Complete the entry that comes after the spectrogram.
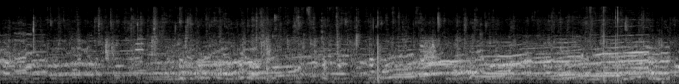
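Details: A layer hen farm of about 1,500 hens in Ujirpur, Barishal, Bangladesh: a dense chorus of many hens clucking and squawking at once, overlapping short nasal calls in a steady busy din with no clear gaps.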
